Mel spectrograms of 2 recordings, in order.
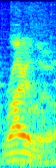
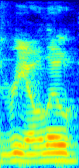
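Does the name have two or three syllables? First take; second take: two; three. First: The name has two syllables, like rye-loo. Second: The name has three syllables, like ree-oh-loo. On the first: The speaker calls it wrong. "my little mispronunciations" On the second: The speaker calls it right. "the official pronunciation of this is Riolu"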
